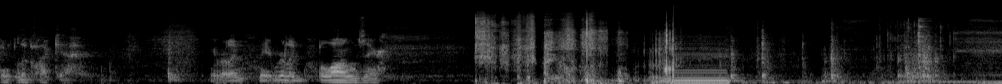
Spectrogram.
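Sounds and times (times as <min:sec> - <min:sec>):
clicks: 0:06.5 - 0:09.6
brief steady buzz: 0:06.8 - 0:07.3.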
